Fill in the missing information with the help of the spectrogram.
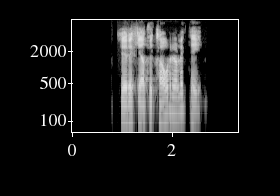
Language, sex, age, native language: Icelandic, male, 60-69, Icelandic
